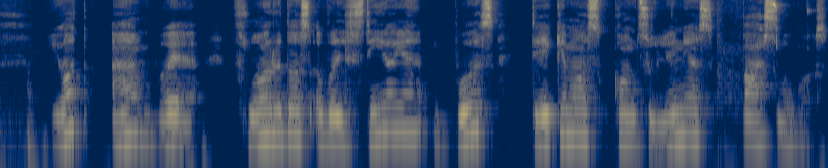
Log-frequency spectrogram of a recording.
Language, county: Lithuanian, Alytus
